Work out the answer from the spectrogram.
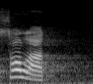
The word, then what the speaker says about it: salat: Tapi kalau sesuai dengan kaidah bahasa Indonesia, yang benar itu SALAT, salat. Bagaimana bacanya? Bacanya tetap sholat.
